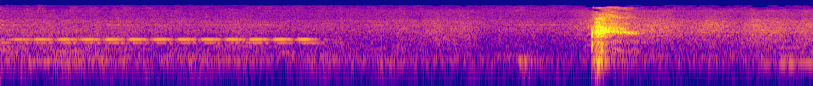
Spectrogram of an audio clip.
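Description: A dachshund puppy whining on a steady high note for about a second and a half, then a single short, sharp sound about three seconds in, the loudest moment.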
